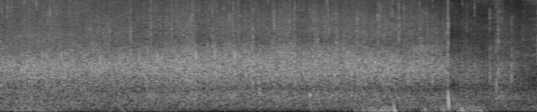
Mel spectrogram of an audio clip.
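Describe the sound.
Audience applause welcoming a speaker, a steady wash of clapping that holds level for several seconds and thins out toward the end.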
